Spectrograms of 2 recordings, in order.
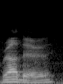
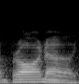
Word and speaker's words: brother: Đừng đọc là brother nha. Brother không phải là O, mà là chữ Á, Á mặt trăng tiếng Việt Nam mình đó.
